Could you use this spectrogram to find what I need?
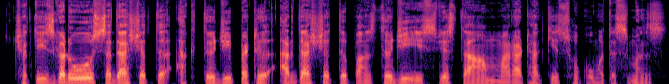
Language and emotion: Kashmiri, neutral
